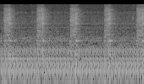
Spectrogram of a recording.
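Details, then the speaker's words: Cryoablation machine running during ultrasound-guided freezing of a breast fibroadenoma in a live procedure under local anesthesia: steady low hum with rhythmic hissing chugs, about three per second. "you're going to hear a lot of noises over here you're going to hear the machine turn on and then you're going to hear this kind of chug chugging noise"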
